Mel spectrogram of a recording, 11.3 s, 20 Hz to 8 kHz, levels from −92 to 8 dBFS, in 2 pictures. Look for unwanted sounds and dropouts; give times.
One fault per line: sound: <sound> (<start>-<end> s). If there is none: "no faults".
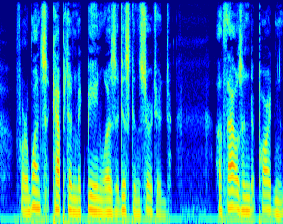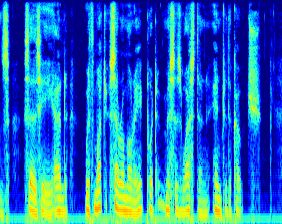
no faults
